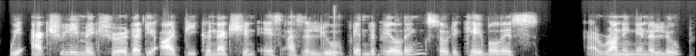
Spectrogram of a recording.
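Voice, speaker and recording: Low-voiced man presenting in dull, roomy audio. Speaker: product presenter. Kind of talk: webinar product presentation.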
